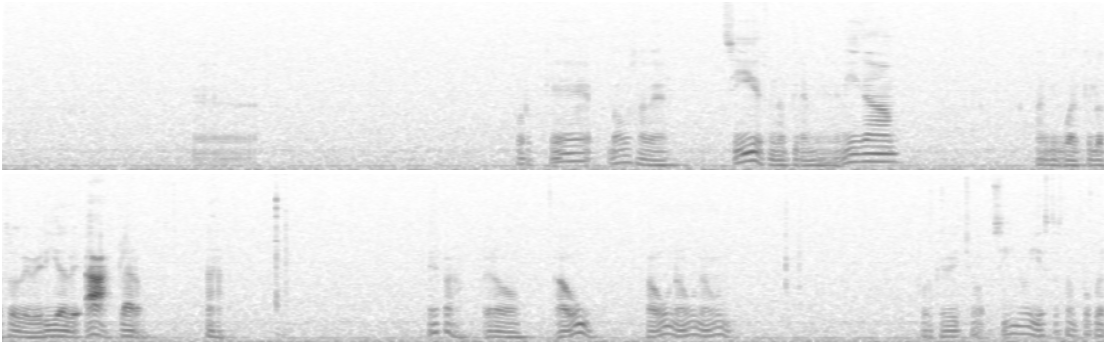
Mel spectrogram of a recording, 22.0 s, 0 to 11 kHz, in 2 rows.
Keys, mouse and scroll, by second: 0.2 middle click, 0.6 scroll down 2, 1.4 scroll up 2, 6.4-7.4 scroll up 2, 7.4-7.8 scroll down 1, 7.8 scroll up 1, 8.0-9.0 scroll down 1, 10.5 middle click, 11.3 click, 13.4 click, 14.4 p, 19.5 Escape, 21.0 right click.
